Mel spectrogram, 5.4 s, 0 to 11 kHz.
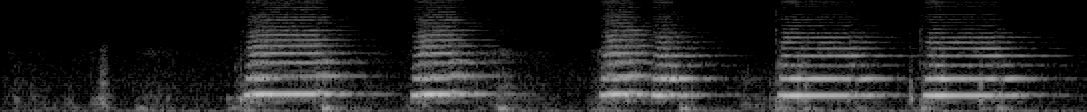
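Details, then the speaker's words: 1999 Mercedes ML320 old horn, after its contacts were cleaned with sandpaper and WD-40. Five short honks, each a thin, reedy tone lacking punch and volume; still not great, so the old horn itself is suspected. Weak car horn. "See, still not great. So my next move is going to be to take the contacts back off."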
